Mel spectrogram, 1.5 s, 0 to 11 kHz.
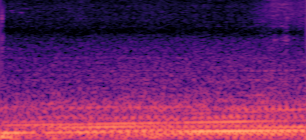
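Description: A Camaro SS 1LE exhaust burbles with a steady, loud low rumble, continuous and close, with no talking over it.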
